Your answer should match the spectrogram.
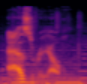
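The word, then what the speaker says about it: Asriel: Azrael. Okay. In Christian mythology, I know that Azrael is like an angel of destruction or something, but that's spelled differently. Not pronounced differently, but...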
